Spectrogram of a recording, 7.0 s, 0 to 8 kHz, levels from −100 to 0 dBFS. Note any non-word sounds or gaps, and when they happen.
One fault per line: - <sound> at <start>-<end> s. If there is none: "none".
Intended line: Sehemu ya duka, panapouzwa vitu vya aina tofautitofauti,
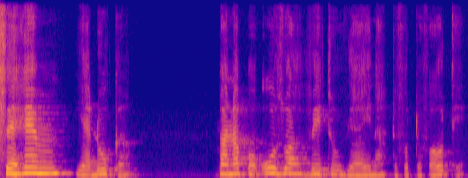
none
